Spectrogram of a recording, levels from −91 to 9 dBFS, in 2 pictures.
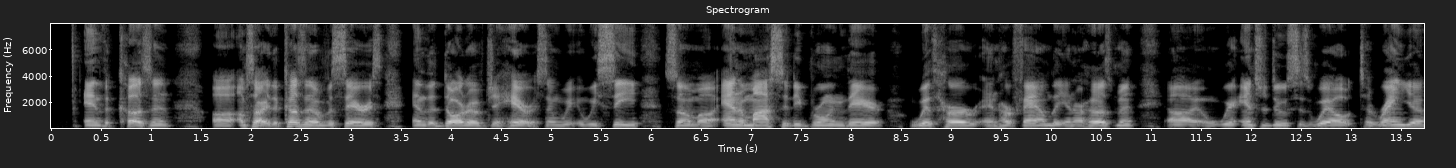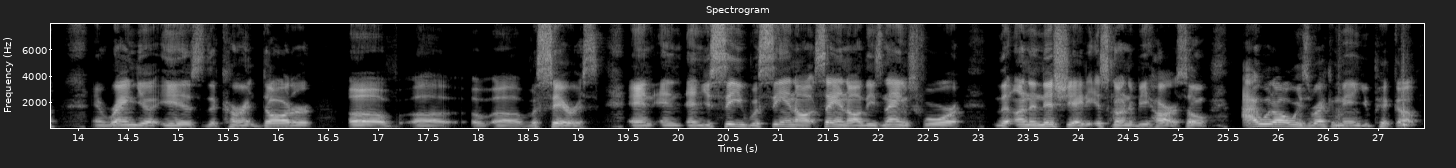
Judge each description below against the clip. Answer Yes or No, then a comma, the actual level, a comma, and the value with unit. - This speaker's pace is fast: No, average, 170 wpm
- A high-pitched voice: No, low, 120 Hz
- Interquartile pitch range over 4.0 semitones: No, average, 3.2 semitones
